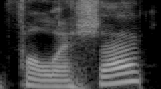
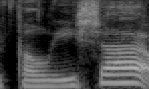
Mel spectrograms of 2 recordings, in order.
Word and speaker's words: Felicia: indian half polish and the name comes from the polish side of the family which kind of surprises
